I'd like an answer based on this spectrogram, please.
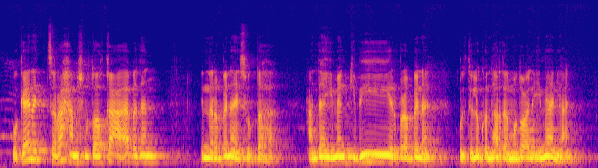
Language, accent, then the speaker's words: Arabic; Egypt; احنا كمصريين أولاد مين من أحفاد نوح؟ أولاد مصرايم.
